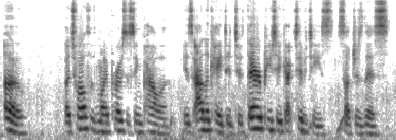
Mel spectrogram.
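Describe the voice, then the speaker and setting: A woman voicing a calm female AI that runs a secret facility, speaking in a precise, dry manner in an audio drama. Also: on the low side, moderate pace, husky, poor audio. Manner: precise, dry, oddly proud of hobbies.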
